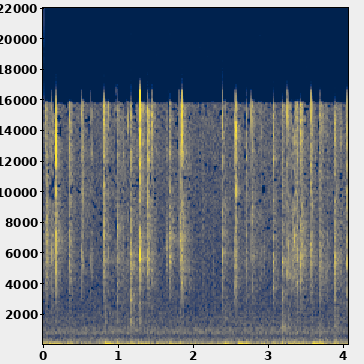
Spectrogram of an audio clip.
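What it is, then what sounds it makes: Aluminum and plastic computer keyboard. Both hands type with their fingertips on a full-size white Apple Magic Keyboard, its plastic keycaps set on a thin aluminum body. A steady run of quick, light clicks and taps plays over a constant low hum around 100 Hz, with brief bright key snaps that die away fast.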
